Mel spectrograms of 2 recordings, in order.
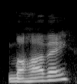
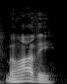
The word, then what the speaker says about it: Mojave: Was it Mojave? No. – Oh gosh, It's a long E, Mojave.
